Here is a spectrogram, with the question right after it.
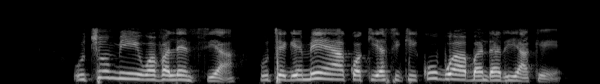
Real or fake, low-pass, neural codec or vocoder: real; 5.4 kHz; none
